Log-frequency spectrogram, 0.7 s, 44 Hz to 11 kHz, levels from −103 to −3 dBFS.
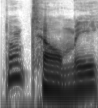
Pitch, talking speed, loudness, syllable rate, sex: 130 Hz, 245 wpm, -16 LUFS, 4.6 syllables/s, male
